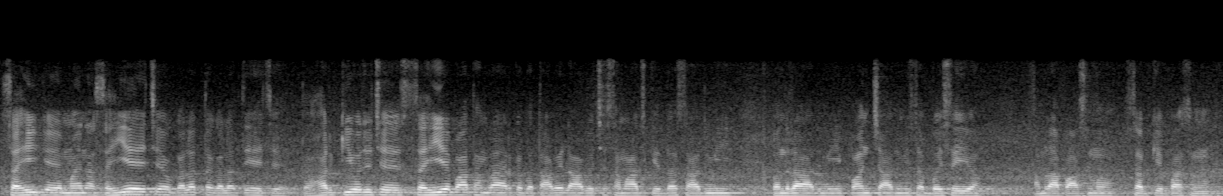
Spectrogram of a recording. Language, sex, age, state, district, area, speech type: Maithili, male, 18-30, Bihar, Supaul, rural, spontaneous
